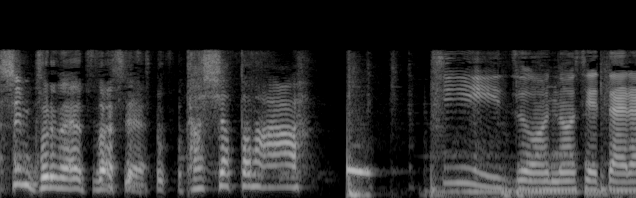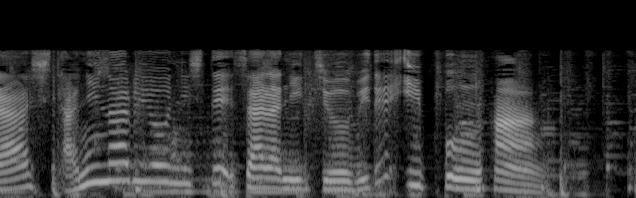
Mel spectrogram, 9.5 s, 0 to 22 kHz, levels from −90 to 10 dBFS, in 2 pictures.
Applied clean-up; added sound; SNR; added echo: neural mask model RNNoise.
